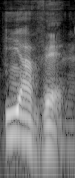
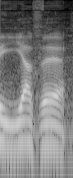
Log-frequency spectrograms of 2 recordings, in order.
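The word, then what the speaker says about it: Yahweh: Assim, seu título era Deus, e seu nome eram essas 4 letras, YHWH, que provavelmente eram pronunciadas Yahvé.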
